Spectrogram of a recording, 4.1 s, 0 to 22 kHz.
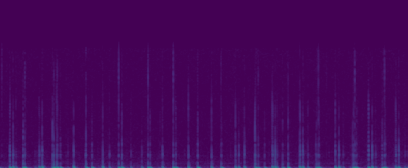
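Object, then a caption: Inflated synthetic leather soccer ball. Fingertips and nails scratch and rub the panels of a hollow, inflated synthetic leather soccer ball held close to the mic. About 26 quick, dull strokes come in a steady, rapid rhythm. Each is a short, deep thump centered low around 90 Hz, with faint bright scratchy edges, and it dies away almost at once.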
